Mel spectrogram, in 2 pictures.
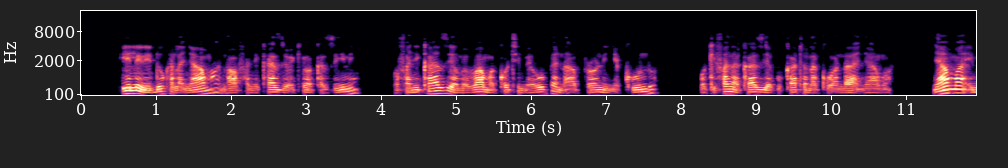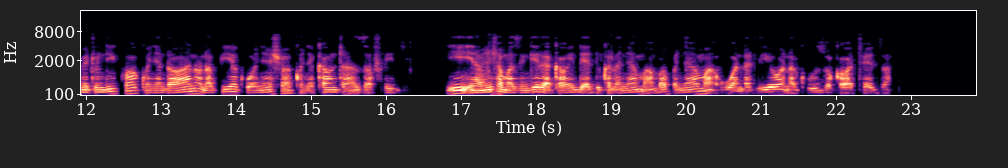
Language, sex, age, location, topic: Swahili, male, 18-24, Nairobi, finance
